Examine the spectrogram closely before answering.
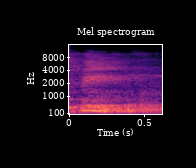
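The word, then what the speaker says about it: Thespis: His name is SP. Hi. T H E S P I S. S p silent S P.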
